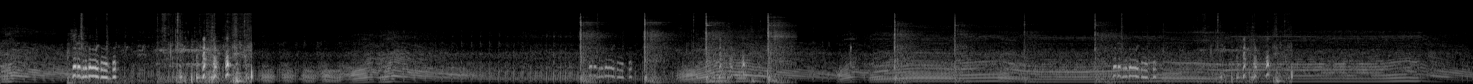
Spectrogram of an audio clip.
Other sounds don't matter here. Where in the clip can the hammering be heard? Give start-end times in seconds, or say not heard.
5.2-11.7.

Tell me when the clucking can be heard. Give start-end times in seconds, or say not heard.
0.7-2.5, 5.8-7.7, 11.1-12.9.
